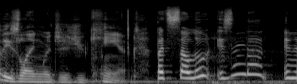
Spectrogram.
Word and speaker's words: salut: the word is salute I'm saying salute but it's spelled s-a-l-u-t so if I'm gonna say it the way it's spelled to me it sounds like I'm saying Sal you know and if people greet each other I think imagine how that would come off the U is often an ooh sound right because the way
